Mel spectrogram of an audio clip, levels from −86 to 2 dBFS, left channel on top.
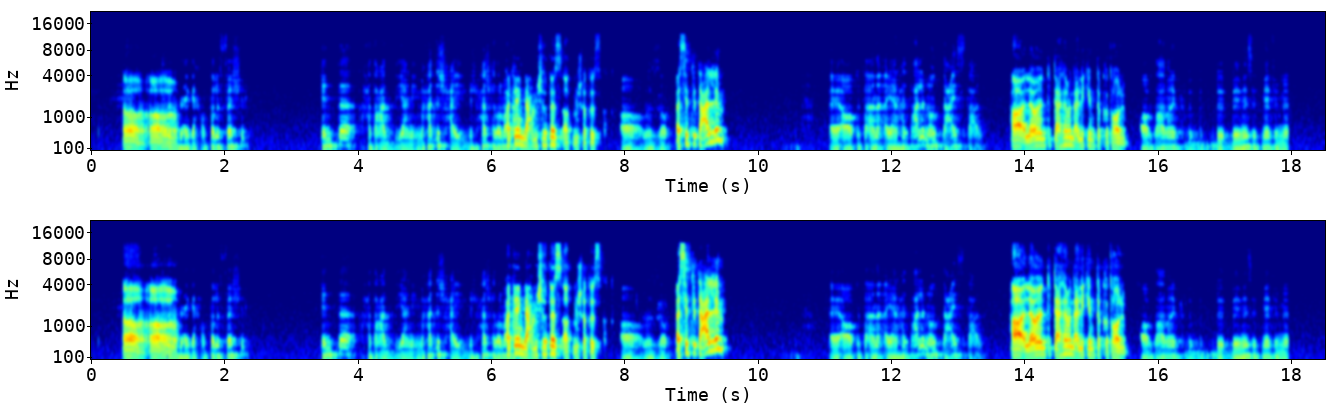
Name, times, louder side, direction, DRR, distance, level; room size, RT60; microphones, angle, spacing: voice 1, 0.5-1.3 6.2-7.6 8.8-9.5 13.8-15.5, right 4 dB, 60° right, 1.0 m, -27 dB
voice 2, 1.0-2.4 3.4-6.5 7.9-8.7 11.1-13.4 15.7-18.0, left 1 dB, 20° left, 4.5 m, -45 dB
head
